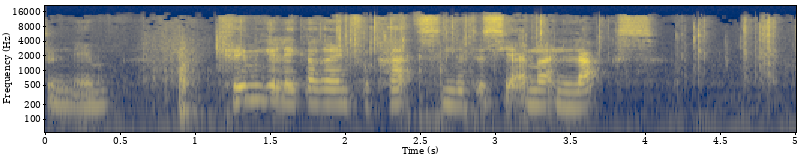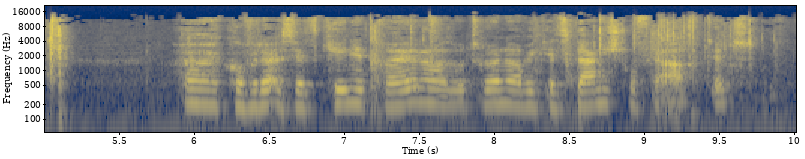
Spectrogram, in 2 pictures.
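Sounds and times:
plastic packaging crinkling: 0:01.1 - 0:05.2, 0:07.0 - 0:10.0.

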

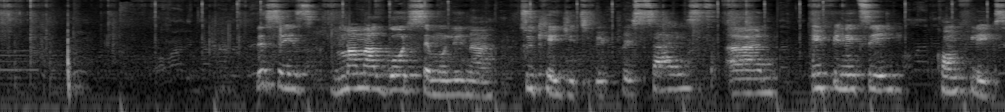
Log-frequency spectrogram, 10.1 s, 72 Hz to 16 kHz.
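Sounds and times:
sharp knock: 0:00.6 - 0:00.9.

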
